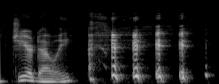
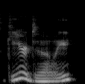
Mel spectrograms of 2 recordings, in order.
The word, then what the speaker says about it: Ghirardelli: I always thought it was Ghirardelli. But it's Ghirardelli. And I didn't realize that till I saw a commercial one time. And I was like, "Oh, I guess I've been saying it wrong all this time."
